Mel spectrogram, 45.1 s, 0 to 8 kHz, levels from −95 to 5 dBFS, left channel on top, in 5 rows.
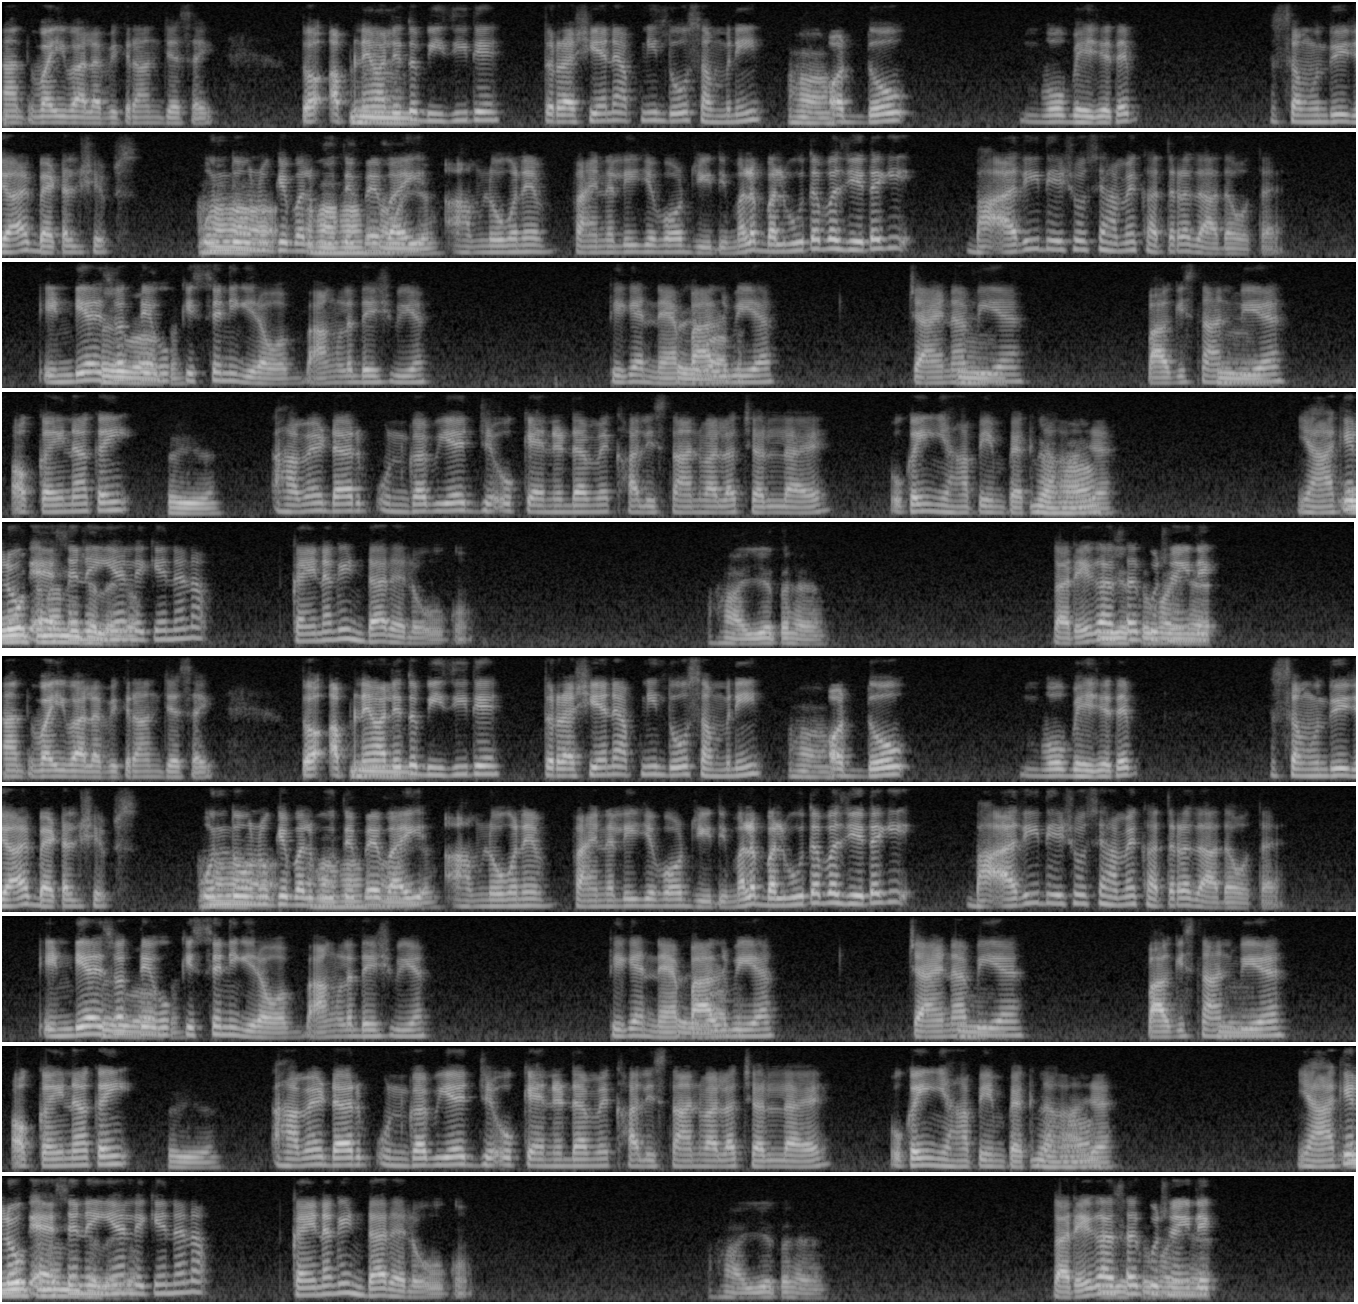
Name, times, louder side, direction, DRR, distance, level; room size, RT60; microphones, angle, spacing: voice 1, 0.0-1.4 2.0-3.3 3.6-5.1 5.5-6.0 6.8-7.6 8.5-9.9 10.3-15.1 15.5-17.5 18.3-20.9 22.1-23.2 24.1-24.9 25.7-26.6 27.1-27.9 28.9-32.6 33.0-34.5 35.7-37.5 38.0-39.2 43.1-44.2, right 3 dB, 15° right, 0.3 m, -23 dB
voice 2, 2.3-2.7 5.2-5.5 10.3-11.9 18.7-19.1 22.5-22.9 24.4-24.7 26.1-26.5 28.2-28.5 33.9-34.4 36.0-37.0 40.9-41.6 43.4-44.2, left 3 dB, 50° left, 0.5 m, -23 dB
5.7 x 2.2 x 4.0 m
head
